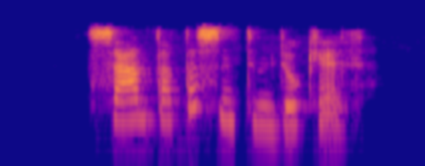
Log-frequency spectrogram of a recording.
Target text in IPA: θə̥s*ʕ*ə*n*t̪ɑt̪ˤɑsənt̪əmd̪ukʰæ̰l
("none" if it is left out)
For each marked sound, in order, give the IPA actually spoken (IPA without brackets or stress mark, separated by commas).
ʕ, m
